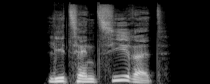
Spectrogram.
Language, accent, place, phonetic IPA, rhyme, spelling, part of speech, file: German, Germany, Berlin, [lit͡sɛnˈt͡siːʁət], -iːʁət, lizenzieret, verb, De-lizenzieret.ogg
- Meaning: second-person plural subjunctive I of lizenzieren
